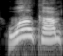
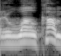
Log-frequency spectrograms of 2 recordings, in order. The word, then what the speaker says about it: Welcome: Welcome تلفظش رو باید دقت بکنید. زمانی که میخواید W رو در Welcome و کلن W رو تلفظ بکنید، لبهاتون حالت لولهی باید داشته باشه یا حالت بوسه، انگار میخواید یکی رو ببوسید و هوا خارج میشه از دهان شما. Welcome. پس تلفظ Welcome اشتباهه.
